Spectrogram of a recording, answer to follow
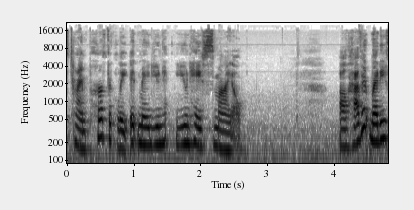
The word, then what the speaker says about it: Unhei: she nodded slowly yes it's pronounced yoon hey and it means grace mr kim added yoon hai sorry joey said slowly and this time perfectly it made you yoon hey smile i'll have it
